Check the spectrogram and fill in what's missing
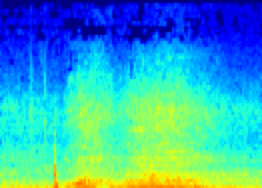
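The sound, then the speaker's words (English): A motorcycle engine revs loudly, its pitch climbing and falling in a throaty roar, with a brief sharp click near the start and no voices. “I'm not a big fan of motorcycles, I have to say.”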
